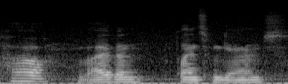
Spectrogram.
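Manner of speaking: downcast, listless, sad, quiet and low-energy. A podcast co-host answers how everyone is doing this week, sad, low-energy voice. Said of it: "Why do you sound so sad?".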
